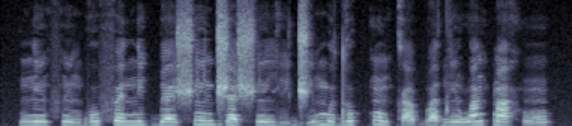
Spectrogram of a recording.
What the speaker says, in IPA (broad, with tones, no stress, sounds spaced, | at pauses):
n ĩ˨ f ĩ˨ b o˨˦ f ɛ˧ n i˧ ɡ͡b ɛ˧ ʃ ĩ˦ d͡ʒ a˦˨ ʃ ĩ˧ j i˨ d͡ʒ i˨˦ m o˧ d o˦ k ũ˦˨ k a˨ b a˧ d ĩ˧ w ã˦ k͡p ã˦˨ h ũ˨˦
